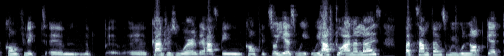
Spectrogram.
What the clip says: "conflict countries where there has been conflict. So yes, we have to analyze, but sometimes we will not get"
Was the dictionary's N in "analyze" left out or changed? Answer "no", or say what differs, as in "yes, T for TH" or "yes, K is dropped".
no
